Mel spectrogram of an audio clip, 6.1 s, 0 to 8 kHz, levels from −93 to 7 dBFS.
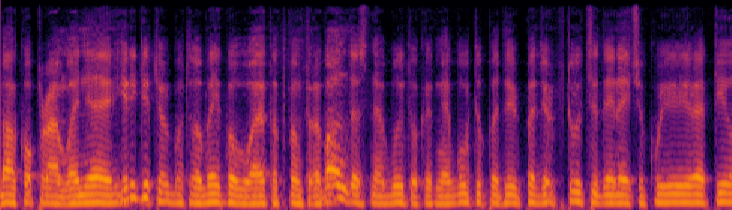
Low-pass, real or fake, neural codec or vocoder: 7.2 kHz; fake; codec, 24 kHz, 0.9 kbps, WavTokenizer, medium music audio release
